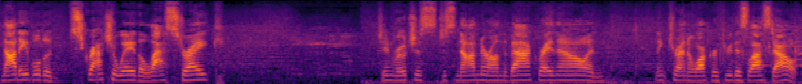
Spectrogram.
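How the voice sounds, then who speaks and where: A woman giving live radio analysis of a softball game as the color commentator. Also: on the low side, low-quality recording. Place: outdoor softball stadium radio booth.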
